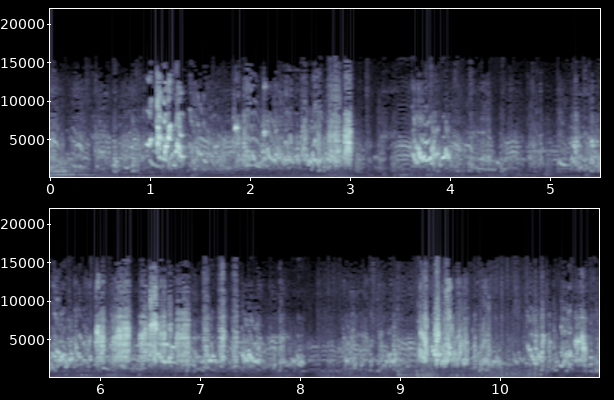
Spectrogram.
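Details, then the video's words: Budgies singing in a group, a continuous mix of grating squawks, twittering and squeaky chirps, with swells of louder chattering every couple of seconds. "Budgies singing"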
